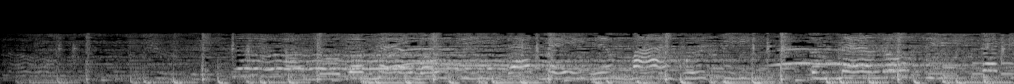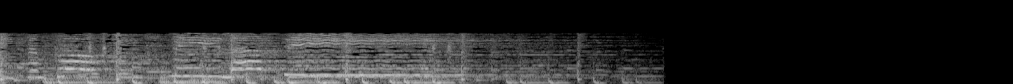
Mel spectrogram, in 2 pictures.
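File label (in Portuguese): ANO NOVO NEUTRO, Feminino; Telemensagens; Natal e Ano novo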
